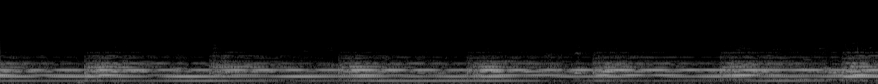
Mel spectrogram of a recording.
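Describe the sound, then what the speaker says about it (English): A church bell tolls repeatedly in a steady slow rhythm, with strikes about every second and a sustained humming resonance between them, moderately quiet and with no one speaking. "that bell's getting annoying"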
